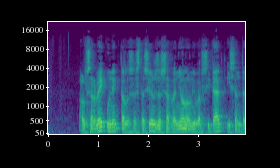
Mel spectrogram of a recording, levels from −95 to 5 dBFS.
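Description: No technical faults are audible anywhere in this speech recording.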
